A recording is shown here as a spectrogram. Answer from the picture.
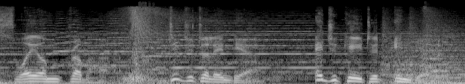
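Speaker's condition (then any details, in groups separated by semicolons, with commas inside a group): No condition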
